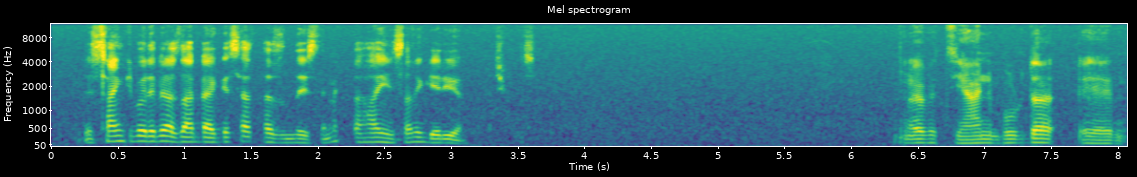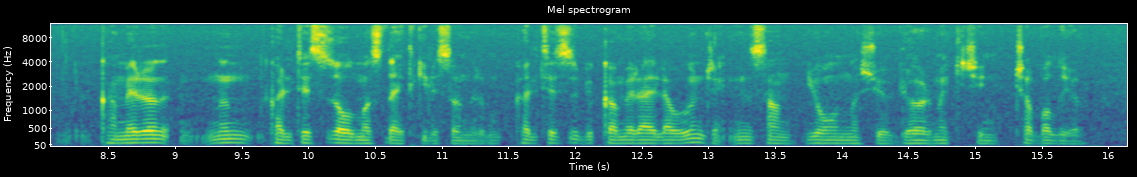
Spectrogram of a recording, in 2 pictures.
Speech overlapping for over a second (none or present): none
